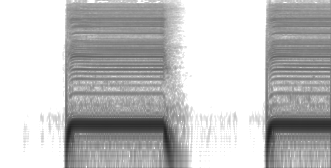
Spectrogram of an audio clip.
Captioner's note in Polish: wibracje telefonu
